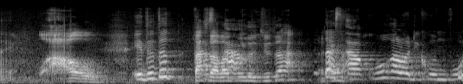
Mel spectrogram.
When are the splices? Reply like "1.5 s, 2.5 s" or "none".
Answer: 3.1 s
